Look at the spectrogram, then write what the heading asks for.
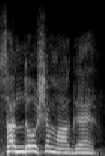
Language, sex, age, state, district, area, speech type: Tamil, female, 45-60, Tamil Nadu, Pudukkottai, rural, read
